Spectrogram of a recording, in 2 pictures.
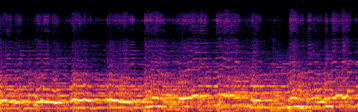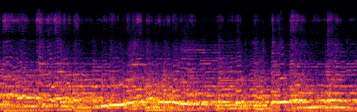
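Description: Live Greek folk band of clarinet, violin and laouto playing a steady dance tune, with a winding melody line over the accompaniment.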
